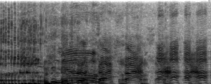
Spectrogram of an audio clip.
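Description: A long, loud, drawn-out burp rumbles, croaking through several guttural pulses before trailing off, with no talking over it.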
